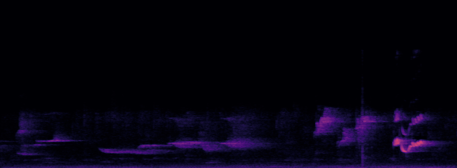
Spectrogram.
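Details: White-rumped shama kept during a mating pairing, giving varied whistled phrases with sliding tones and a louder burst of sharp, rising notes near the end.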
